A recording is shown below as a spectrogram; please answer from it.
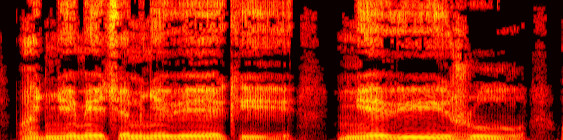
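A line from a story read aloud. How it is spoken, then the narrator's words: Deep guttural voice. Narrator (Russian): утробным голосом произнес Вий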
